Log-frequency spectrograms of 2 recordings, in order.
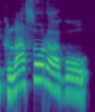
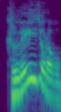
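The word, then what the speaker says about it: Glaser: 이게 이제 글라서라고 이제 시험에 또 이렇게 나온 적도 있는데 엄밀하게 요거를 번역을 하면 글레이저라고 번역을 해야 돼요. 글레이스 발음 아니고 저글레이저 이렇게 발음하는게 맞습니다.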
